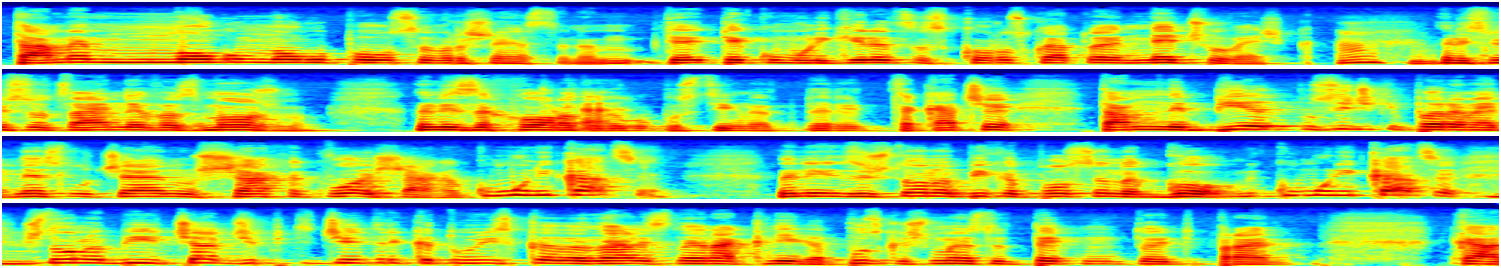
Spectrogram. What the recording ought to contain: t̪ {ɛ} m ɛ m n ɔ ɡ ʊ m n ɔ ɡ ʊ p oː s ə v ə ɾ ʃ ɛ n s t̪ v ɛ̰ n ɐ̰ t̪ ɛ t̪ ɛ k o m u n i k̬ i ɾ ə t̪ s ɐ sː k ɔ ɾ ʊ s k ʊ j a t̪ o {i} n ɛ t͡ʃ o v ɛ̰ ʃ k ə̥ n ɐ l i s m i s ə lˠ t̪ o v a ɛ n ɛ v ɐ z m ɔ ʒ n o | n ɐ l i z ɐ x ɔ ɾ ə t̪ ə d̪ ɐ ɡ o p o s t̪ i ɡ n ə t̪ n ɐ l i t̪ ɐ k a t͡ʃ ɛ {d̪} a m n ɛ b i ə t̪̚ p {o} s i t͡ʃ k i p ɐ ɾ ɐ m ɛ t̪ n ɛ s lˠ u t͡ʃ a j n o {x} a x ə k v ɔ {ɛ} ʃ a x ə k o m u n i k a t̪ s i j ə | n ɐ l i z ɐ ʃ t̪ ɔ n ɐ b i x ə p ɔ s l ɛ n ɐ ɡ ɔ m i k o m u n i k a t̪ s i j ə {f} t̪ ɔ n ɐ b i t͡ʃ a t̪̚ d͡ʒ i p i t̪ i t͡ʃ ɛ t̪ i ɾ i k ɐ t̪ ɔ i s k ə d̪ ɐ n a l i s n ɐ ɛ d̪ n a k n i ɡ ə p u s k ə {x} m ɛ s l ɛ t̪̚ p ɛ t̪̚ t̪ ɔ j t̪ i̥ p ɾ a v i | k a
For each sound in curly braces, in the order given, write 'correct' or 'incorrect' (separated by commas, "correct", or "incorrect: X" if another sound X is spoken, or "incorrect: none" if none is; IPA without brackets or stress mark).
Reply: incorrect: a, incorrect: ɛ, incorrect: t̪, correct, incorrect: ʃ, correct, incorrect: ʃ, incorrect: ʃ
